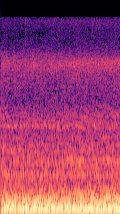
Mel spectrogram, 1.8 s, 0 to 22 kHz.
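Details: 1999 Chevrolet S-10 Blazer cold start after a week unstarted in below-zero wind chill: smooth, even low rumble at steady idle, no ticking, knocking or stumbling; healthy cold idle.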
